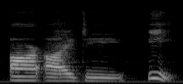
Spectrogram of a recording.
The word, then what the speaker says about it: ride: If I have R I D E, the E which is silent is an indicator that the pronunciation of the letter I is like the name of the letter I ride.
